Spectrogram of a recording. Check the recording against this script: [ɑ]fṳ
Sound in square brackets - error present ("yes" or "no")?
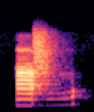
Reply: no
